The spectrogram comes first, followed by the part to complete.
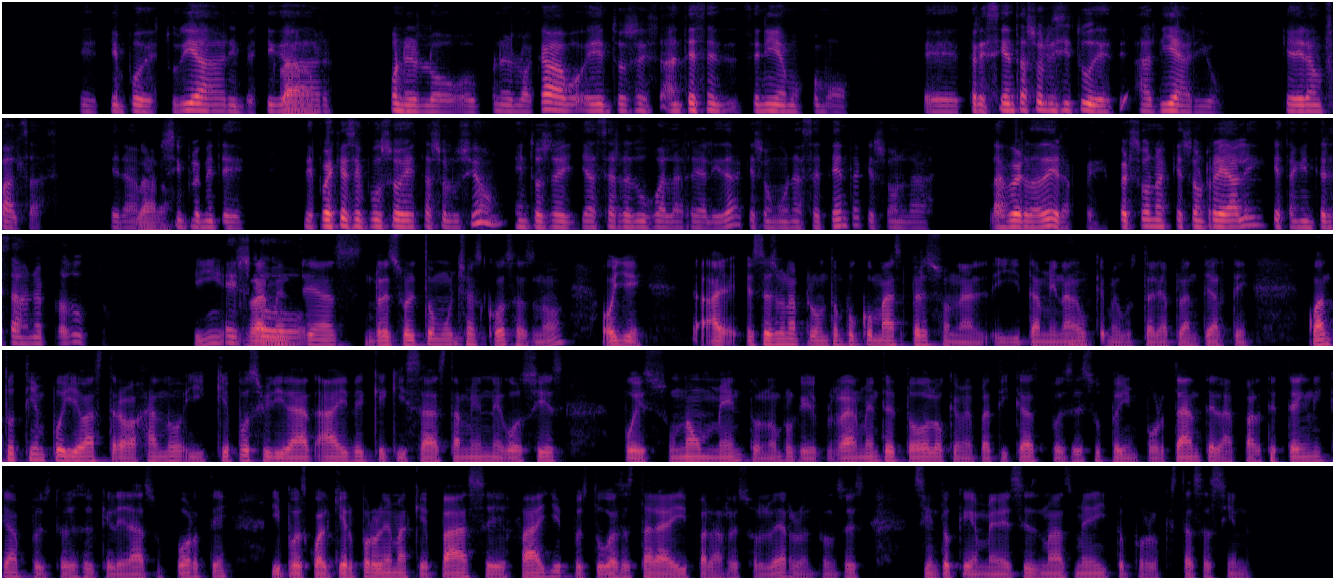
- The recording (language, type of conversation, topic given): Spanish, advice, ¿Cómo puedo negociar el reconocimiento y el crédito por mi aporte en un proyecto en equipo?
- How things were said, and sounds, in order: none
